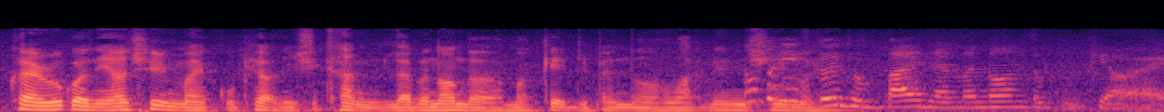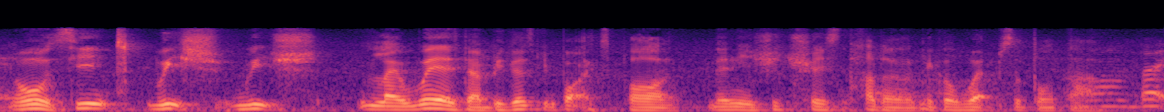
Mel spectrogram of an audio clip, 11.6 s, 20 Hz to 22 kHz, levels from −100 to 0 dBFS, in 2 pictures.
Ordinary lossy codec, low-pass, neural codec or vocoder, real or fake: none; none; codec, 16 kHz, 6 kbps, DAC; fake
